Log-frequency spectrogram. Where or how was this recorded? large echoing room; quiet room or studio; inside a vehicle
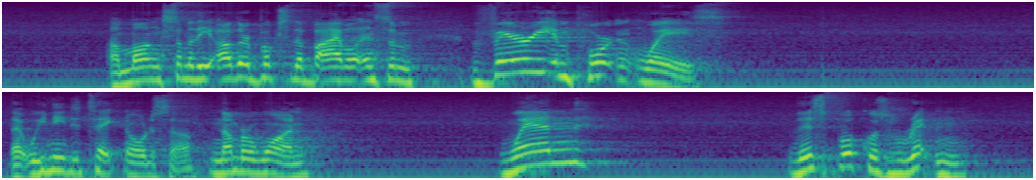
large echoing room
